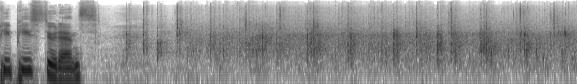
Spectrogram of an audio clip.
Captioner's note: audience applauds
